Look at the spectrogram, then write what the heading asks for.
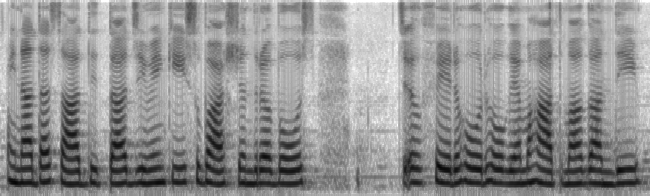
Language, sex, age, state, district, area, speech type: Punjabi, female, 18-30, Punjab, Pathankot, rural, spontaneous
